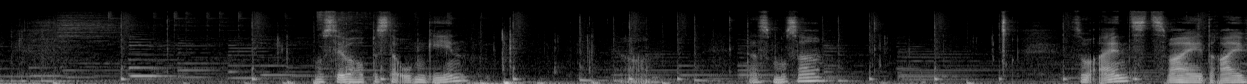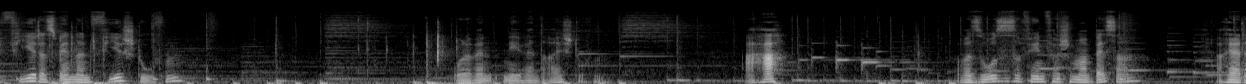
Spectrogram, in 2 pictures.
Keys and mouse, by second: 5.1 KP_3, 5.7-8.3 middle drag, 13.2 shift+d, 16.4-18.3 drag, 16.9 shift+d.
